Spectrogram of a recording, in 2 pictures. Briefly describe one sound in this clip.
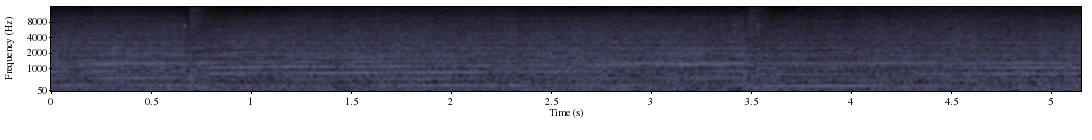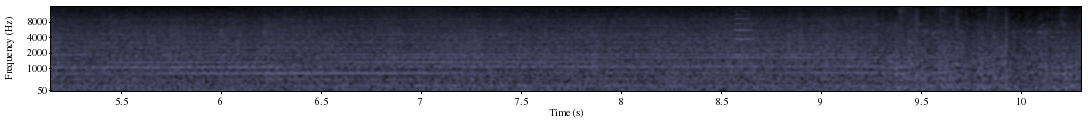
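A racing car engine roars at high revs, dropping briefly with each gear change.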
